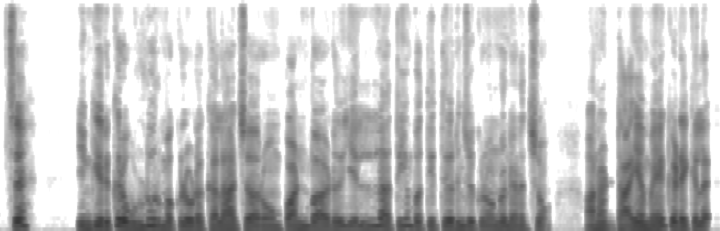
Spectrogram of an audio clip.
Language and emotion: Tamil, sad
